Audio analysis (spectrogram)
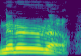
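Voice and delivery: high, loud repeated no; mock panic, calling them off; director stopping them. Director halting the stars' real one-on-one, loud high protest. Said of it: "it's like".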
